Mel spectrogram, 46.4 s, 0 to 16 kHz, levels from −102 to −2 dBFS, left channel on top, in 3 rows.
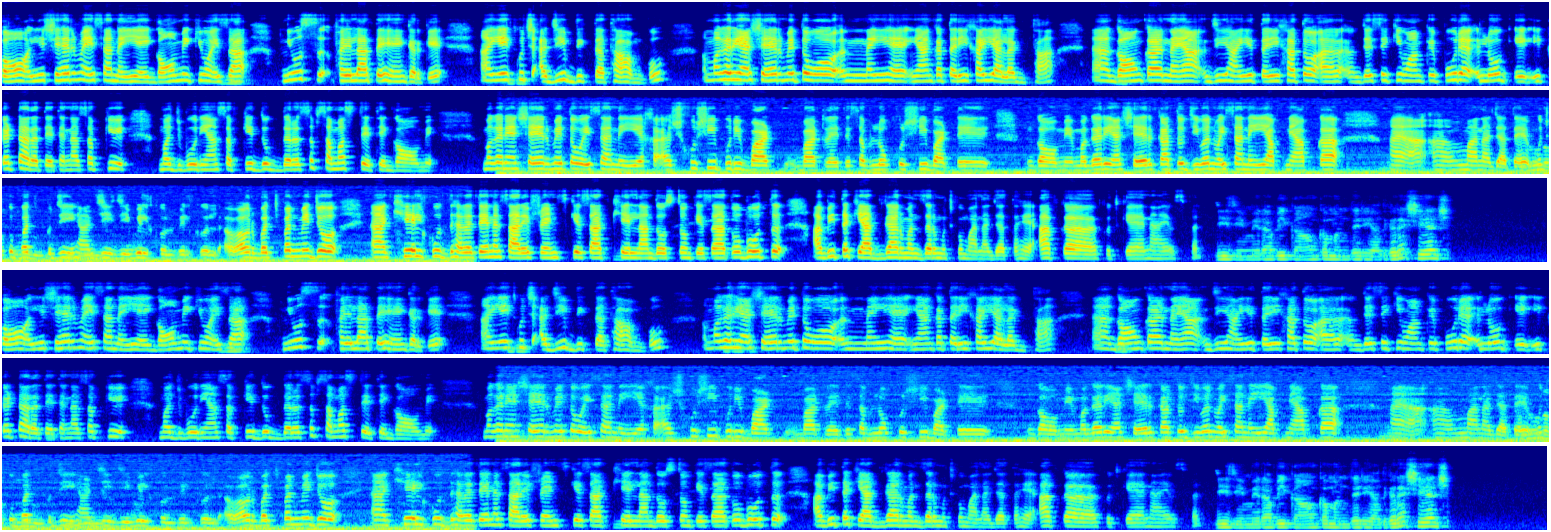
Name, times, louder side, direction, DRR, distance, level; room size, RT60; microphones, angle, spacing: voice 1, 0.0-6.6 7.0-10.5 10.9-19.8 20.3-41.9 42.2-42.7, left 6 dB, 60° left, 0.3 m, -36 dB
voice 2, 2.2-2.5 5.1-5.3 7.3-7.6 11.1-11.3 15.9-16.0 20.4-20.8 26.0-26.2 29.2-29.7 30.6-32.4 34.9-35.0 43.1-45.4, right 1 dB, 25° right, 0.4 m, -49 dB
sound 1, 20.4-35.6, equal, 65° right, 1.0 m, -45 dB
2.3 x 2.0 x 3.4 m
head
